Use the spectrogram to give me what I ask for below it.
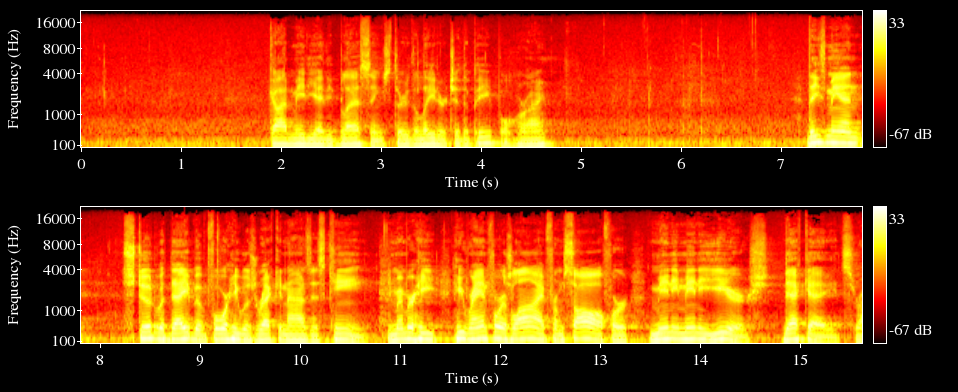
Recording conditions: large echoing room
